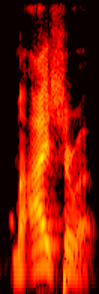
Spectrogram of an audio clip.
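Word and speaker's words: מעשר: Malachi chapter 3: 8-10 means 10th in the Hebrew is pronounced Maisha 10% of every penny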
